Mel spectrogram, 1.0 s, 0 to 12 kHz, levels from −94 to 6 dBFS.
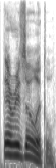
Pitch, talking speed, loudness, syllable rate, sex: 130 Hz, 245 wpm, -14 LUFS, 7.1 syllables/s, male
